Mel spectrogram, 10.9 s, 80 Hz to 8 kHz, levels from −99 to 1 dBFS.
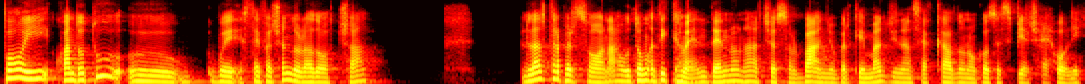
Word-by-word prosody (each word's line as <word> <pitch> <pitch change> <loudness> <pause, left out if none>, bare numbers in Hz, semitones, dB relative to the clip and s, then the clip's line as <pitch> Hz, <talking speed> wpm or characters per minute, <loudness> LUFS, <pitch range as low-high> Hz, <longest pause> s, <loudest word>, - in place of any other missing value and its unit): Poi, 225 -2 +5
quando 185 0 +4
tu, 275 - -1 0.3
uhm, 140 -3 -2
vuoi 145 -2 -1
stai 145 - -4
facendo 155 +4 0
la 135 0 +2
doccia 135 +5 -4 1.4
l'altra 205 +6 +3
persona 165 -7 0
automaticamente 150 -5 +2
non 155 +1 -1
ha 150 - -3
accesso 130 -3 -2
al 115 - -7
bagno, 125 -4 +2
perché 125 +1 -4
immagina 130 -1 -2
se 120 0 -6
accadono 125 -1 -3
cose 120 0 -3
spiacevoli. 115 -1 -5
140 Hz, 125 wpm, -23 LUFS, 125-160 Hz, 1.4 s, Poi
